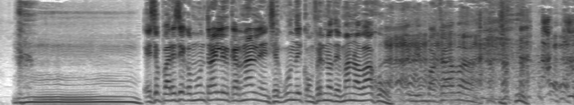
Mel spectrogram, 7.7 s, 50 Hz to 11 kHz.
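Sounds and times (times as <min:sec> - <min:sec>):
person imitating a cow mooing: 0:00.2 - 0:02.0
speech: 0:01.9 - 0:07.6
laughter: 0:05.0 - 0:07.6.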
